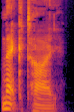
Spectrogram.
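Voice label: "necktie", British English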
